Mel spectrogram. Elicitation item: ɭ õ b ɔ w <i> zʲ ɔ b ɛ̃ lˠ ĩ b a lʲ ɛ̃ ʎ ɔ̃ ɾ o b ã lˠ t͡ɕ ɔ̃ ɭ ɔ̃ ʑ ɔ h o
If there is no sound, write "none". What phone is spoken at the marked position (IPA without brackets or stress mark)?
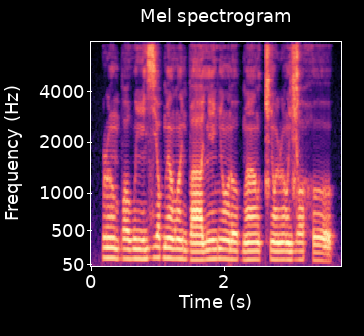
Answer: ĩ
